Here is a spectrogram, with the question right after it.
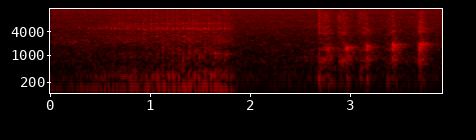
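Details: Deep, rattling snore from Milo, a Dogue de Bordeaux, fast asleep; the low buzzing breath fades out after about two seconds, then a few sharp clicks or taps follow in a quiet room.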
